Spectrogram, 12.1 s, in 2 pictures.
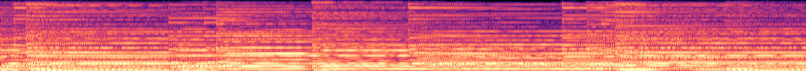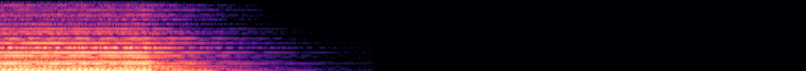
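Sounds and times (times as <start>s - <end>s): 
sarabande for flute, violin, cello and harpsichord: 0.0s - 7.7s.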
